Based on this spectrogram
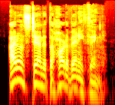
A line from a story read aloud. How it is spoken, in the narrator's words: he said harshly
